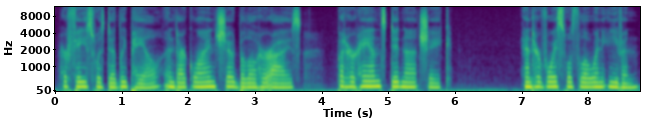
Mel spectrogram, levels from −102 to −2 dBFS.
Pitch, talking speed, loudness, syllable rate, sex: 180 Hz, 170 wpm, -17 LUFS, 4.6 syllables/s, female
